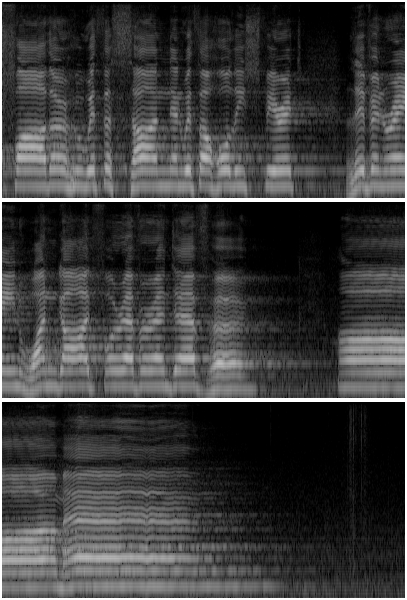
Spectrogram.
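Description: A man chants in a sung voice through a microphone, echoing in a large hall.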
